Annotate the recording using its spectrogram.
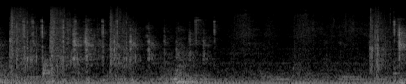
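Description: Soft crunching taps sound as bamboo stalks are broken.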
